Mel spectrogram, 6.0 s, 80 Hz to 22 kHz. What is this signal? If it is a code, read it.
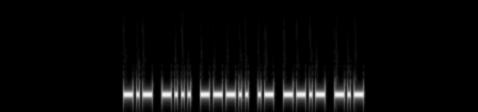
Morse code, heard as a keyed tone, about 30 wpm, 700 Hz. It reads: KB8AQK
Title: USA Call Signs - 6 Characters - Repeated 3x - 30wpm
